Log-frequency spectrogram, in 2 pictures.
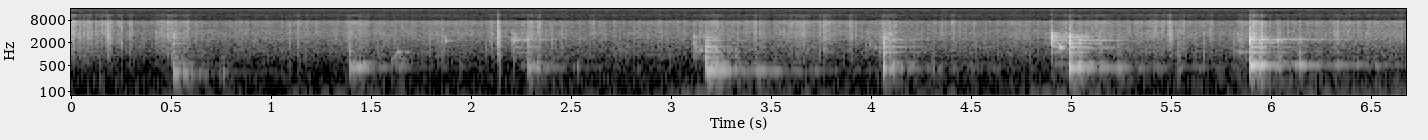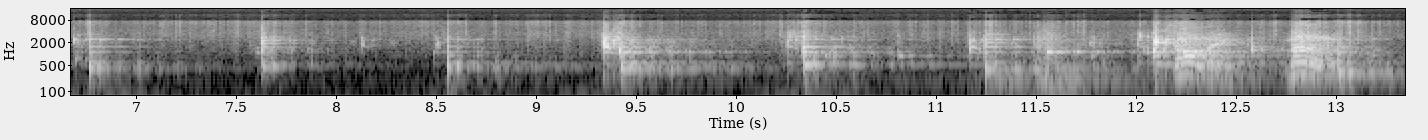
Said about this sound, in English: Well, you must have heard of that dripping sound. Maybe a leaky faucet in one of the bathrooms. But it sounded almost like explosions. The sound filled the whole house.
